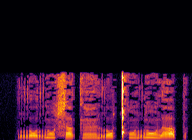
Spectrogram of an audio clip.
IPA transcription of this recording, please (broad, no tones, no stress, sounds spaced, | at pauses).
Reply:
r ɔ r ɔ̃ ɬ a k æ̃ r ɔ ǃʰ ɔ̃ r ɔ̃ l a p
